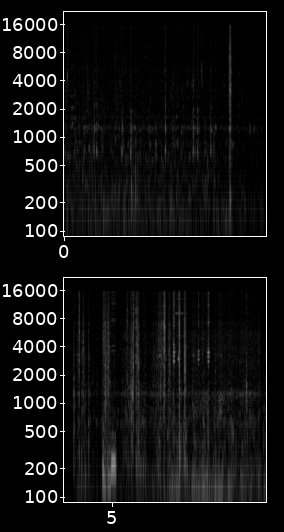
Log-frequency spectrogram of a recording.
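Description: Light scratching of a pencil on sketchbook paper. About five seconds in there is a thump, then a run of clicks and rustling as pencils and paper are handled and a different coloured pencil is picked up.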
